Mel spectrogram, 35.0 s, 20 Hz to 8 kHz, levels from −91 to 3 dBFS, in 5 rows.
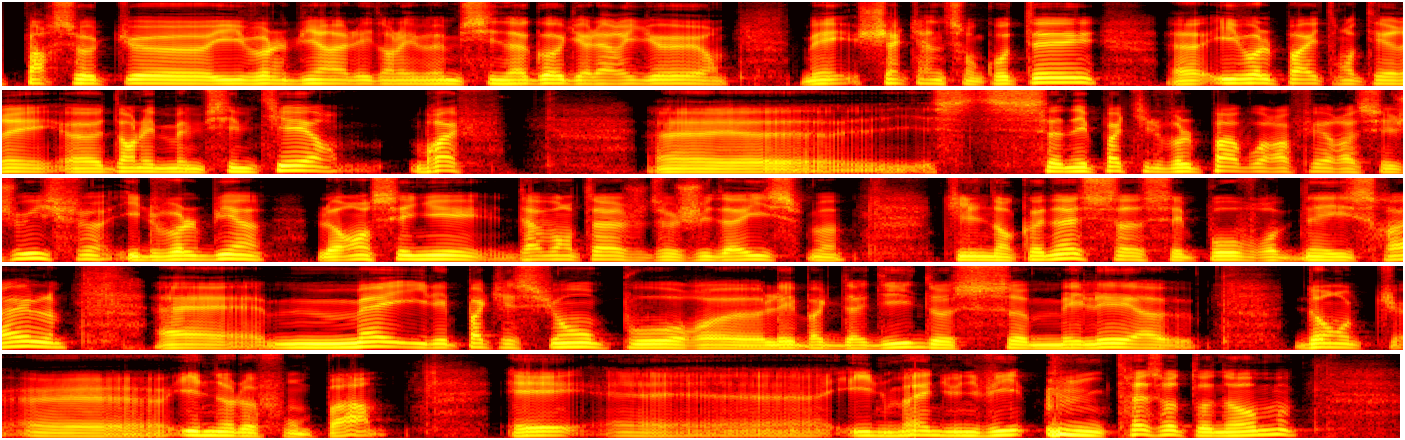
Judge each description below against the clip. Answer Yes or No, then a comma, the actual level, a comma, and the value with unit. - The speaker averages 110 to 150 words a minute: Yes, slow, 145 wpm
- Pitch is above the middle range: No, low, 125 Hz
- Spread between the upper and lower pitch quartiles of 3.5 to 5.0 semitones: No, average, 3.1 semitones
